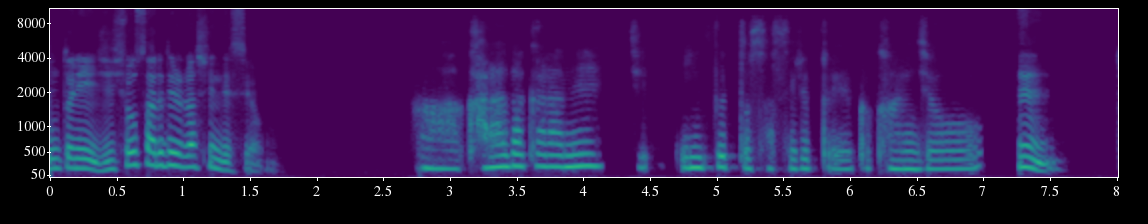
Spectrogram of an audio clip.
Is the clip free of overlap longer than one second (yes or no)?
yes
